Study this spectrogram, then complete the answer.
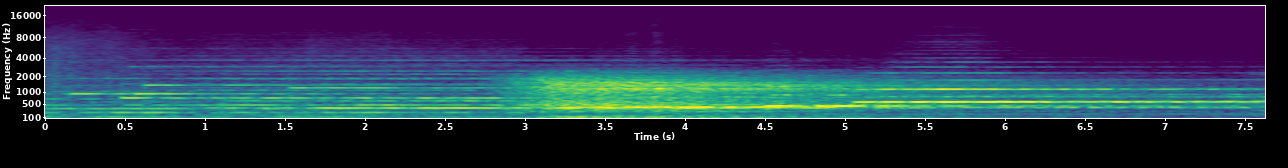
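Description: An ambulance siren wails continuously, a sustained tonal sweep that swells louder midway through before settling, close by and prominent with no voices over it.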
